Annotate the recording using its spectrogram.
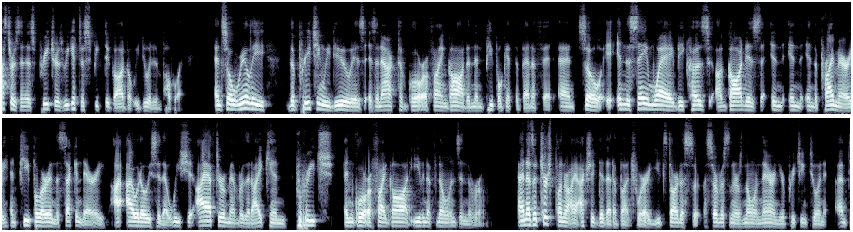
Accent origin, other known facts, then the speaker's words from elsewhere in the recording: New Jersey, United States; moved away; also born or lived in San Francisco Bay Area; I had been church planting in my home state of New Jersey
